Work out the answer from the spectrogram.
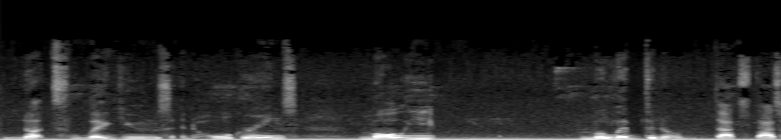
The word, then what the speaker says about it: Molybdenum: Molybdenum, that's how you pronounce it.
